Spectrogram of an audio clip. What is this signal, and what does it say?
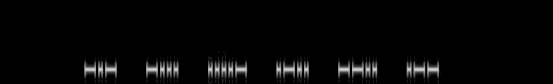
Morse code, heard as a keyed tone, about 36 wpm, spaced as for 20 wpm, 700 Hz. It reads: KB4LZW
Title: USA Call Signs - 6 Characters - 3x Character Spacing - 35wpm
